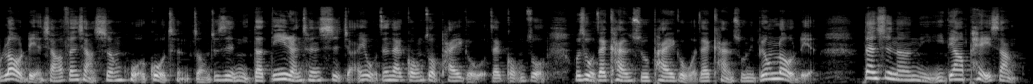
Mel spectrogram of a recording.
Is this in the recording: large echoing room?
no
